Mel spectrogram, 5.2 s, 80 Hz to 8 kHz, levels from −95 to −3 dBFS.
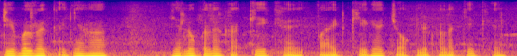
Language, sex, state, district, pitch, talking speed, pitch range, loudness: Hindi, male, Uttar Pradesh, Lucknow, 115 Hz, 185 wpm, 110-115 Hz, -16 LUFS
